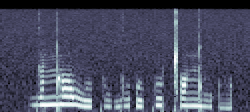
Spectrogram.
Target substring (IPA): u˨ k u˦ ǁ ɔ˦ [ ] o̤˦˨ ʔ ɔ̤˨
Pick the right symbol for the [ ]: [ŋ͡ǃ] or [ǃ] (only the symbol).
ŋ͡ǃ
